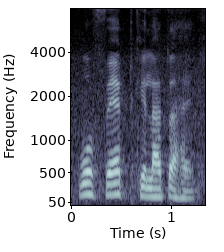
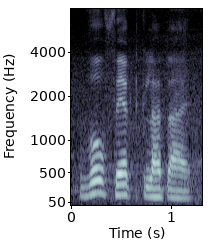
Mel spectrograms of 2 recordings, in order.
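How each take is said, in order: Both takes have the same delivery.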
